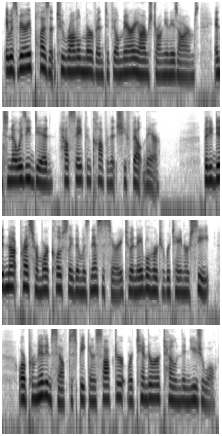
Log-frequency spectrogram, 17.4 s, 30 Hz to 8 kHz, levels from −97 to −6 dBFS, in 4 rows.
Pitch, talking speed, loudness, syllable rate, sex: 185 Hz, 200 wpm, -19 LUFS, 5.3 syllables/s, female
